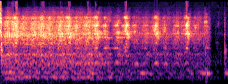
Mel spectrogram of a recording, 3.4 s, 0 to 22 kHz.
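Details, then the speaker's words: 1963½ Ford Falcon Futura hardtop, not run in 18 years: slow, uneven cranking for about three seconds that stutters and stops without firing; no spark found, coil reading 14 volts, weak battery. "all right we got no spark which is fine you know I kind of figured that"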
